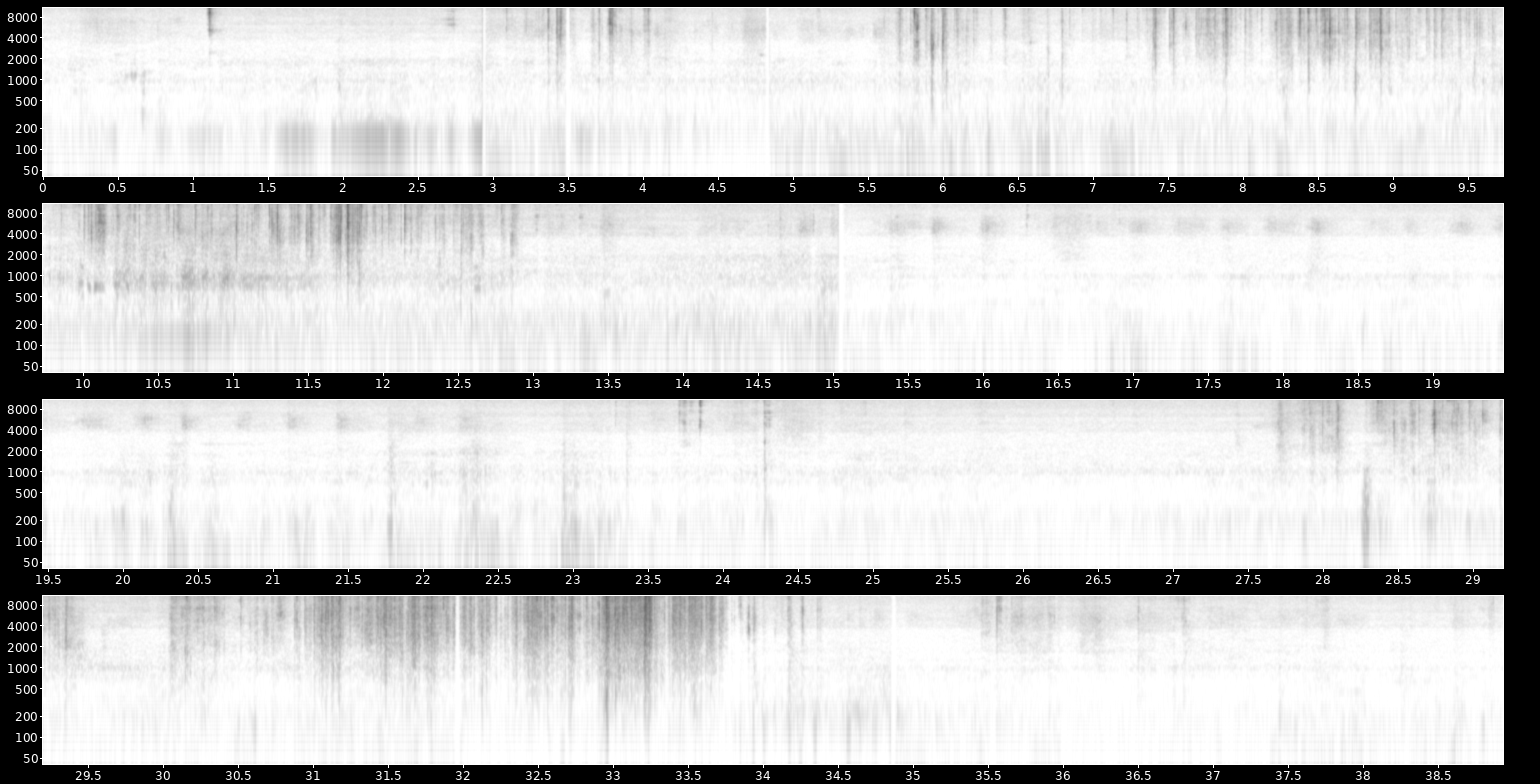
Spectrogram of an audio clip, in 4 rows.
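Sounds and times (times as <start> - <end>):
plastic packaging crinkling: 5.6 - 12.9, 27.7 - 34.0.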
